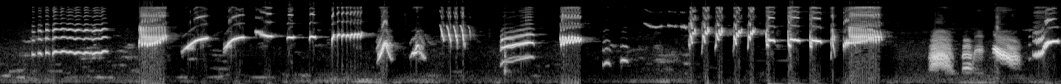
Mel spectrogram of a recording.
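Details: Asian pied starling in full lively song used as a training recording for other starlings: loud varied whistles, rising and falling slurred notes, harsh buzzy bursts and rapid trills in quick succession.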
